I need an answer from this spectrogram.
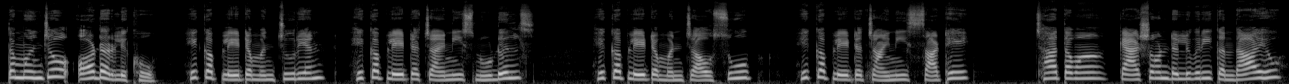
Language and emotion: Sindhi, neutral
